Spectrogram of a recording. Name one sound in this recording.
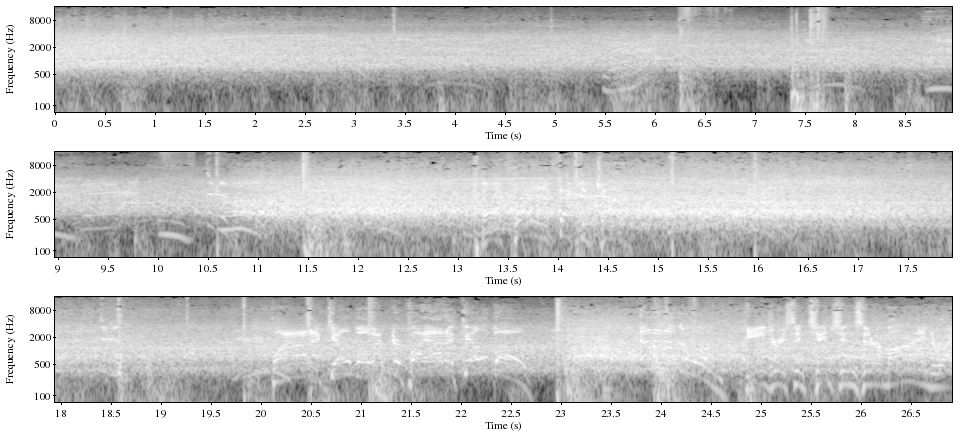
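A large crowd cheers and roars, swelling louder partway through.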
